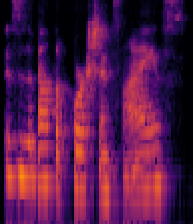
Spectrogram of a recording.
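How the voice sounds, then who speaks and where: A woman talks softly and casually as she sets out her meal for a vlog. Her voice sits at an ordinary middle pitch, and she keeps her volume low throughout. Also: fairly even intonation, moderate pace, gravelly, rough recording. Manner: soft-spoken, low volume. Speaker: vlogger. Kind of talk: casual food vlog chat.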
